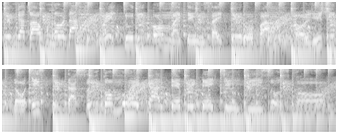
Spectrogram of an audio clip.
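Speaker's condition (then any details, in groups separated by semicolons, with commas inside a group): No condition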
